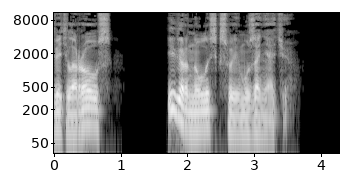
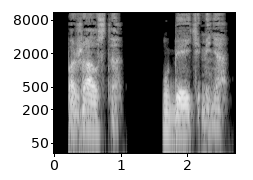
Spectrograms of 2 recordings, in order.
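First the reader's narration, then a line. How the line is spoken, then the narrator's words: Barely audible whisper. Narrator (Russian): чуть слышно прошептал Брэд Тревор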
